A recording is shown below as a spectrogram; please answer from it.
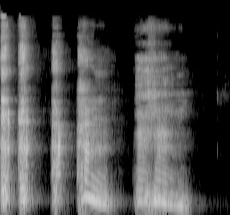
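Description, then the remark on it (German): A theatrical, exaggerated throat clearing: a few short guttural bursts followed by two longer, drawn-out rumbling clears, with no speech. “Noch kurz äh, ein theatralisch räuspern.”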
